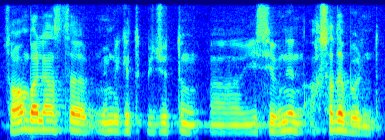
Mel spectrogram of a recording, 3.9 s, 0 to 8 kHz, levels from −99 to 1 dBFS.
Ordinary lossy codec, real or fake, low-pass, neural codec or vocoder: none; real; 7.2 kHz; none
